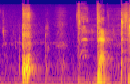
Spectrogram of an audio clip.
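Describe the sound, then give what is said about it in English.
A person blows raspberry-like fart noises with their mouth, several short, buzzy bursts in quick succession, loud, with brief pauses between them. “Well, I don't actually fart. I just make that noise with my mouth.”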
